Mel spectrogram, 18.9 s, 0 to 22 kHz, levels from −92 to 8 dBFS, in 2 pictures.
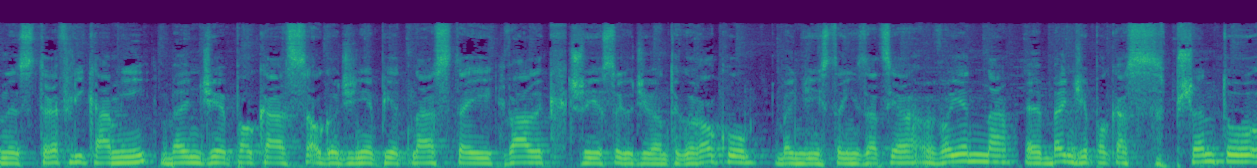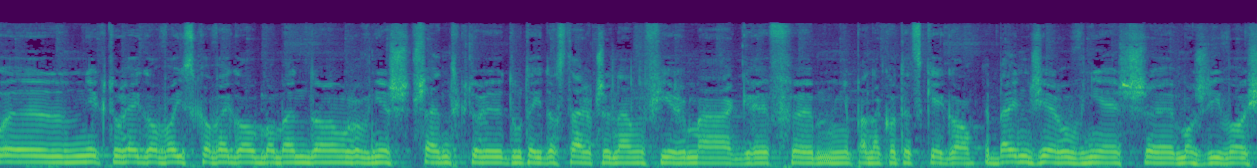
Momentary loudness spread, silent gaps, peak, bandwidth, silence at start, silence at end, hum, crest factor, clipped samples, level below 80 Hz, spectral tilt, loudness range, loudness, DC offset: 3 LU; none; -4 dBFS; 13 kHz; 0 s; 0 s; none; 10 dB; under 0.1%; -42 dBFS; -5.5 dB/octave; 2 LU; -16 LUFS; under 0.1%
